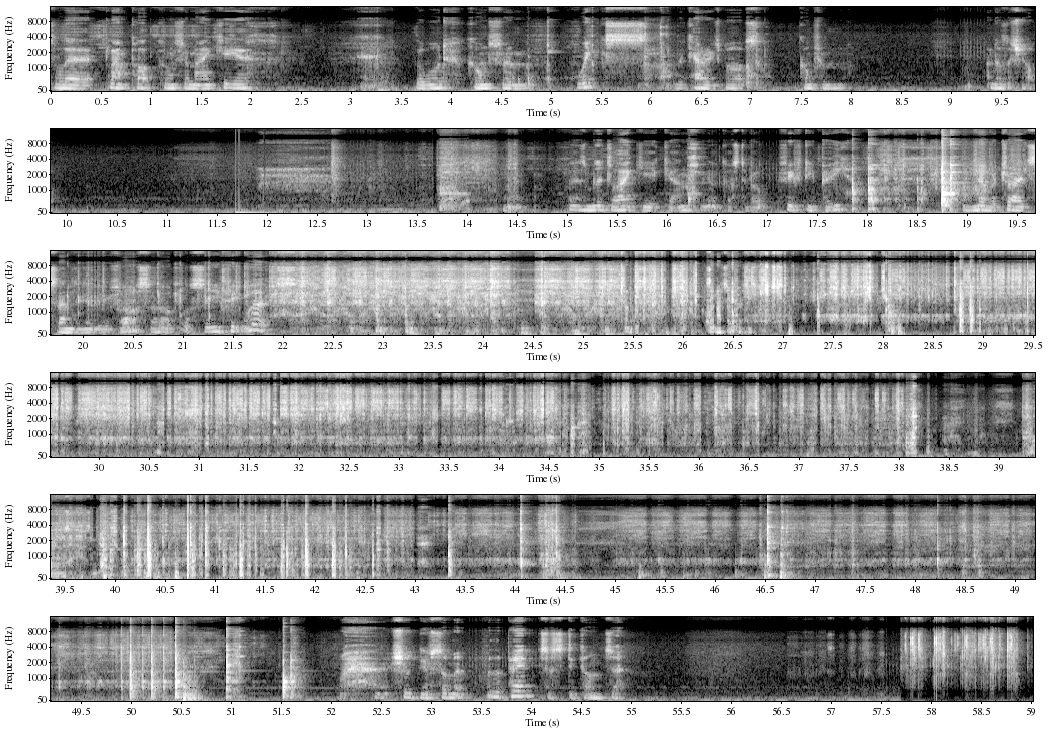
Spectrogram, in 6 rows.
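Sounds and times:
sanding pad scrubbing metal: 20.2s - 38.1s, 39.4s - 50.4s.

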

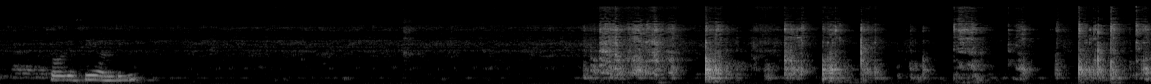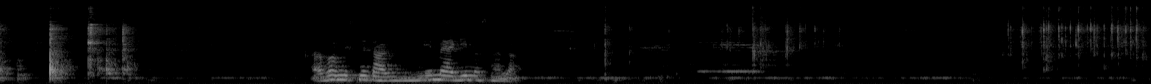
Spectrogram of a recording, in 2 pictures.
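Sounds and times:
spatula scraping metal pan: 5.8s - 11.7s.

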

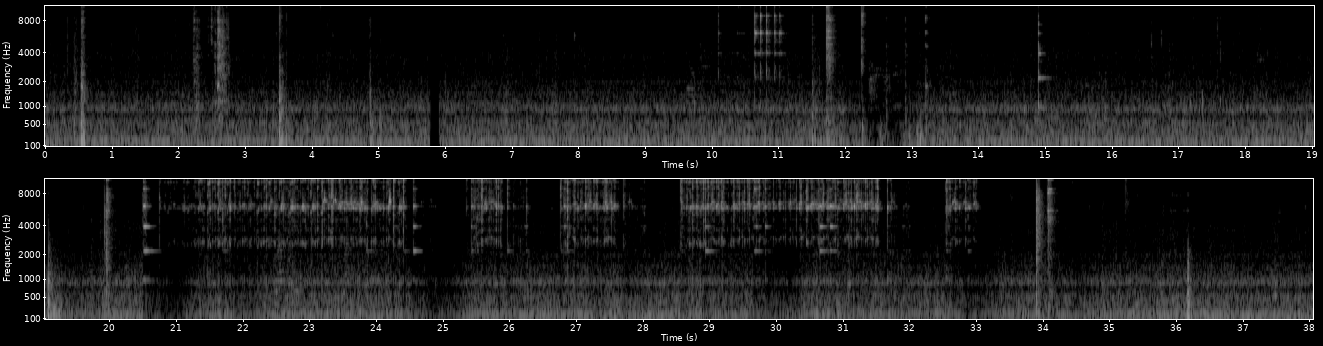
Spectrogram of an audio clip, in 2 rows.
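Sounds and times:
metal spoon stirring in ceramic bowl: 10.1s - 11.2s, 20.5s - 33.2s
spoon clinking against bowl: 10.1s - 11.2s, 14.9s - 15.1s, 20.5s - 32.0s, 32.6s - 33.0s.

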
